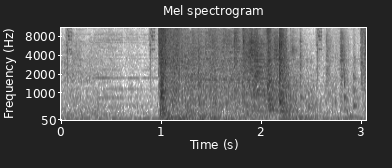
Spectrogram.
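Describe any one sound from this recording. A tank cannon fires with a loud, sudden boom.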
